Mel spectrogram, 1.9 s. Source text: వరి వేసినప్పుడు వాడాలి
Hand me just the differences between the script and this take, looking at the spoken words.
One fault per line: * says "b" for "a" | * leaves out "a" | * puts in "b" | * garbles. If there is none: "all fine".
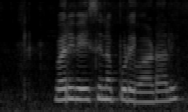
all fine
